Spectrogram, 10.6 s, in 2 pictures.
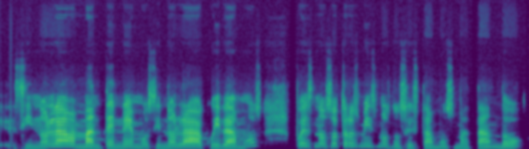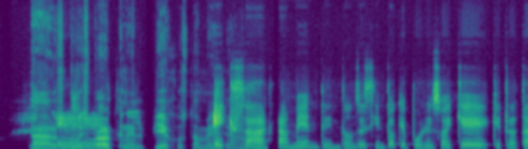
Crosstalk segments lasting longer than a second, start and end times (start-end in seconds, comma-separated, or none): none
